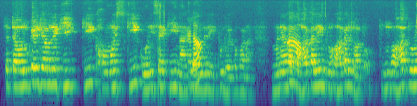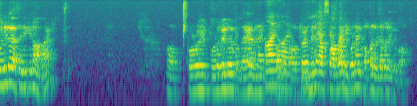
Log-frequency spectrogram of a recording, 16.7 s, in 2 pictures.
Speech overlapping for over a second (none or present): present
